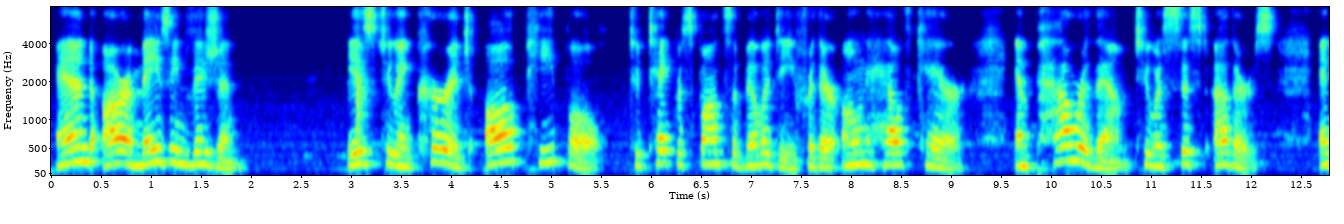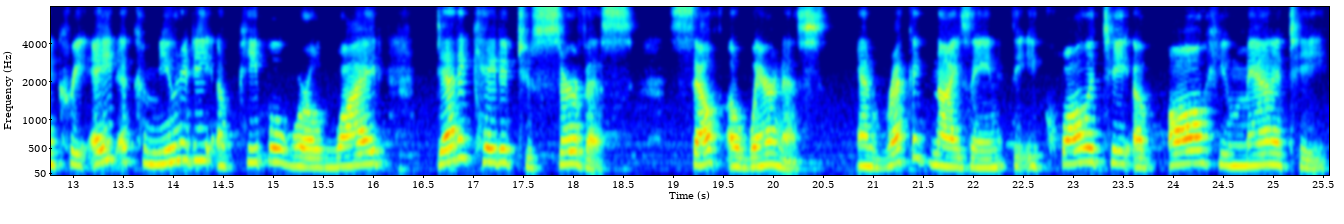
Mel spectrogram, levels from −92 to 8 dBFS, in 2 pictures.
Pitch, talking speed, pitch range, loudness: 205 Hz, 95 wpm, 175-230 Hz, -28 LUFS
